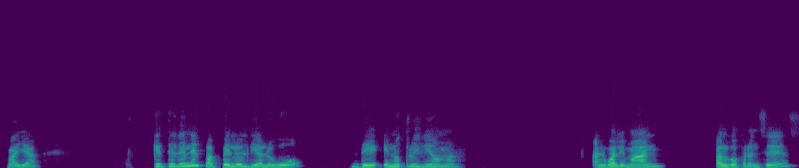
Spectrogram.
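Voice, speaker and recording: A woman's voice: fairly high pitch, no echo. A woman teaching an acting class, explaining patiently and often checking that the students follow. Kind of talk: online class lecture. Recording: dull, dry lo-fi audio.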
